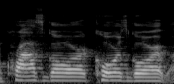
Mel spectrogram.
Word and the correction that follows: Krogstad: I'm sorry. – Krogstad. Krogstad.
